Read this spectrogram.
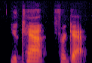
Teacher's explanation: we accent the can't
